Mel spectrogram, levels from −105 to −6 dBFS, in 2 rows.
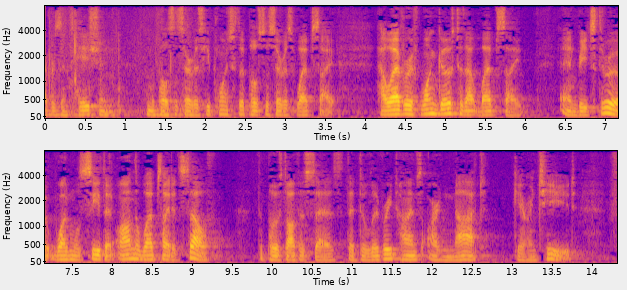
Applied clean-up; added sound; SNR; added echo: none; none; none; none.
